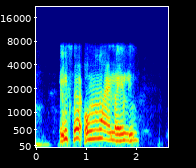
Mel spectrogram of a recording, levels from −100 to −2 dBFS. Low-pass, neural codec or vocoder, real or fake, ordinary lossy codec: 7.2 kHz; codec, 24 kHz, 1.5 kbps, HILCodec; fake; Opus, 24 kbps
